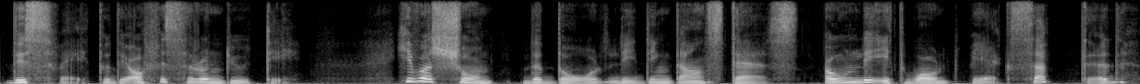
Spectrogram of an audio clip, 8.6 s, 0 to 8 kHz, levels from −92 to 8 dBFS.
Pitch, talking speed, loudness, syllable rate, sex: 165 Hz, 135 wpm, -20 LUFS, 4.7 syllables/s, female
